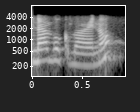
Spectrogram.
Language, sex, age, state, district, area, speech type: Tamil, female, 18-30, Tamil Nadu, Tiruvarur, rural, conversation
